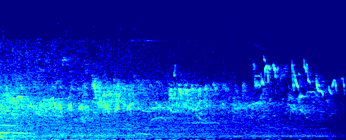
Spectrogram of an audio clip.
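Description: Near silence: faint bird chirps over a low background hiss, fading away.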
